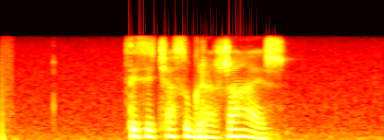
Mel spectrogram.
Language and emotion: Russian, neutral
